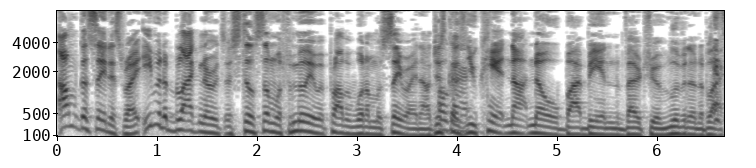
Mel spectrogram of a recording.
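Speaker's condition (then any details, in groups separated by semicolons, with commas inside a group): No condition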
